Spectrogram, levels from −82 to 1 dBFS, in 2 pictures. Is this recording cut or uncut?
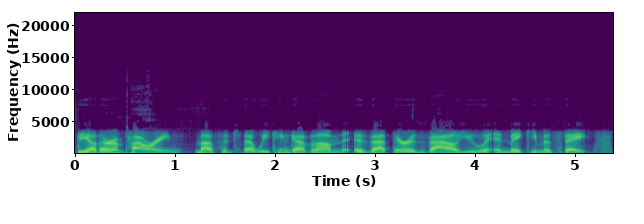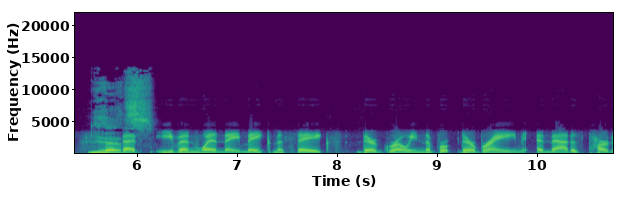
uncut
